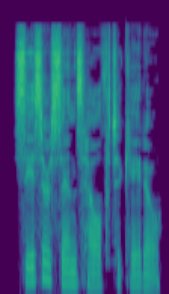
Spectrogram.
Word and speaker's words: Cato: Caesar sends health to Cato but pronounced Cato cuto Quinn much annoyed replied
